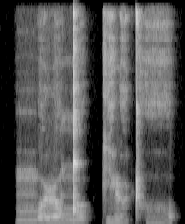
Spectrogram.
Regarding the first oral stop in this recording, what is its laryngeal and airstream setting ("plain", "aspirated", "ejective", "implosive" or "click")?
click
